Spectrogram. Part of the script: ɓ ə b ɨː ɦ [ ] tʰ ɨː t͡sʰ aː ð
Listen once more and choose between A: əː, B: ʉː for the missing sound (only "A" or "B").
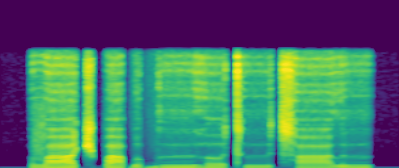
A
